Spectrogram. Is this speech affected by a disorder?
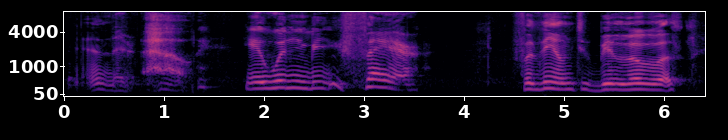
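Yes: cerebral palsy; from birth; can write with pencil; voice sounds different.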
